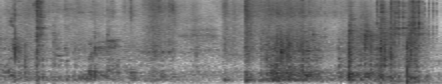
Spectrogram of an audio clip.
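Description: Monofilament gill net rustling while being handled, with its hard round floats clacking and knocking against each other in a run of sharp clicks.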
